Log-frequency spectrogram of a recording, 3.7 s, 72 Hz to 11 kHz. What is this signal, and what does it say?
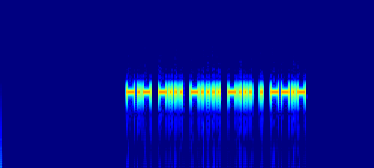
Morse code, heard as a keyed tone, about 43 wpm, 700 Hz. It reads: KB6BEQ
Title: USA Call Signs - 6 Characters - 3x Character Spacing - 45wpm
